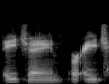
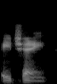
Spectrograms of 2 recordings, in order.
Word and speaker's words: Achane: But once you have Raheem Mostert and A-Chan, sorry. That's right. He just corrected everyone today and says he wants to be called A-Chan, not A-Chain.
